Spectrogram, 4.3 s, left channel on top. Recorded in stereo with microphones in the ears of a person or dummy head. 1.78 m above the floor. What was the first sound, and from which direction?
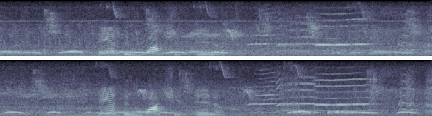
A woman speaking, 15° right (ahead or behind).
